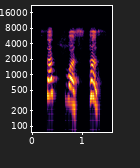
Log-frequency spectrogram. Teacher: सत्व स और त्व के ऊपर आघात स्थ स्थ का उच्चारण भी आधा अच्छे से करना है और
